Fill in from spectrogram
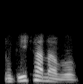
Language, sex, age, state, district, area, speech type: Manipuri, male, 18-30, Manipur, Kangpokpi, urban, conversation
